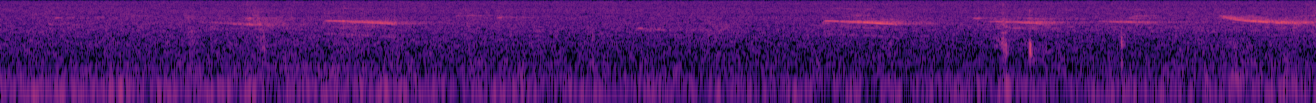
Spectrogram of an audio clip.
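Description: Near silence, with faint bird chirps: short notes gliding downward, repeated about once a second.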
